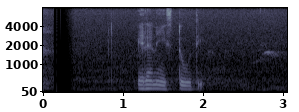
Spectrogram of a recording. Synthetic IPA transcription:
elɐniist̪uːt̪ḭ

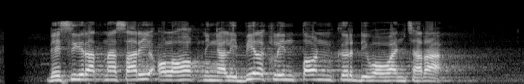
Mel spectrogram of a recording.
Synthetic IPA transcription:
dɛsiɾat̪̚nasaɾiʔɔlɔɦɔk̚niŋalibilklint̪ɔnkɨrdiwawaɲt͡ʃaɾa

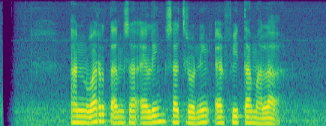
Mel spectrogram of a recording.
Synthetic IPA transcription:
ʔanwart̪ansaʔelɪŋsad̥ʒ̥ɾo̤nɪŋɛfit̪amala

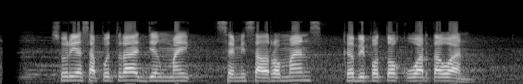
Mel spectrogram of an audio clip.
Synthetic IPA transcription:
suɾiasaput̪ɾad͡ʒɨŋmaik̚sɛmisalrɔmans | kɨrdipɔt̪ɔkuwart̪awan

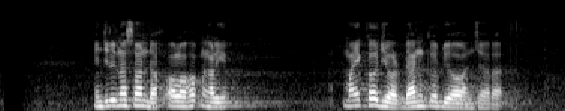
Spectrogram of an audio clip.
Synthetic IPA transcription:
ʔiɲd͡ʒəlinasɔndakɔlɔɦɔk̚nəŋali | majkəld͡ʒɔrdankɨrdiwawaɲt͡ʃaɾa̰

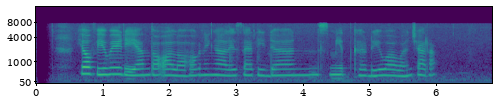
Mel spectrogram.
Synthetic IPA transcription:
jofiwidijant̪ɔʔɔlɔɦɔk̚niŋalisɛɾidansmit̪̚ɡ̥ərdiwawaɲt͡ʃaɾa

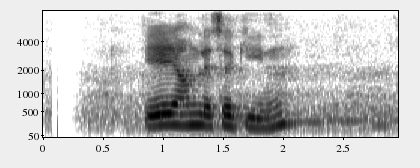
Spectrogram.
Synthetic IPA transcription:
ejamlesʰəkin

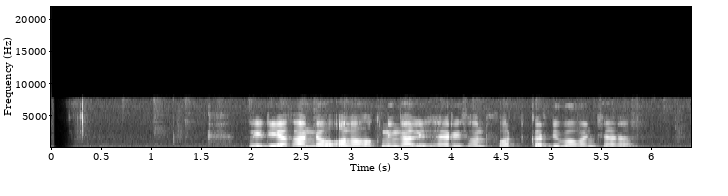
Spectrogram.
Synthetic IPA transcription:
lidiakandɔwʔɔ̰lɔɦɔk̚niŋaliɦɛɾis̬ɔnfɔ̰rt̪̚kɨrdiwawaɲt͡ʃaɾa

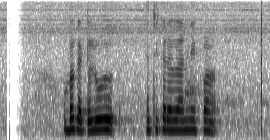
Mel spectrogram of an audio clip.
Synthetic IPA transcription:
obəɡɛʈuluːet̪ikəɾɐɡanːepaː

